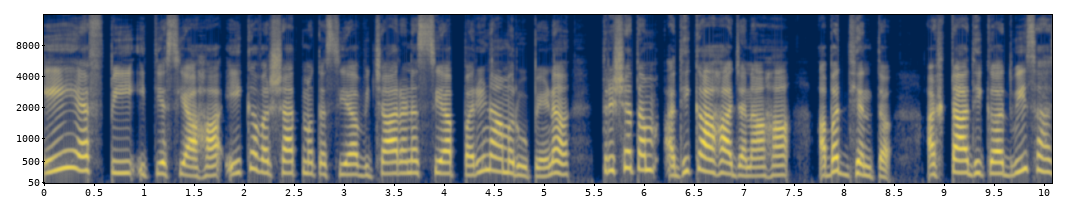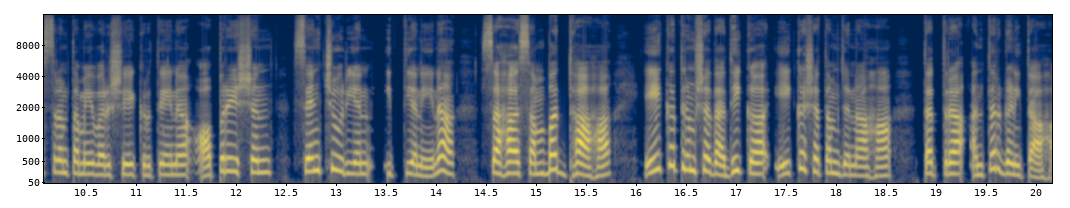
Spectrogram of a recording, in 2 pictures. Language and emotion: Sanskrit, neutral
